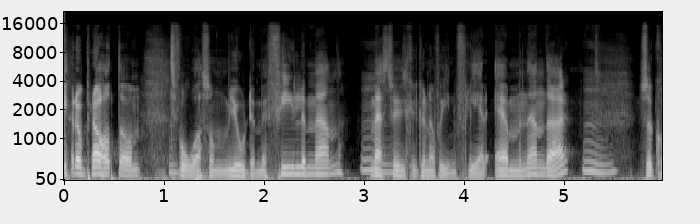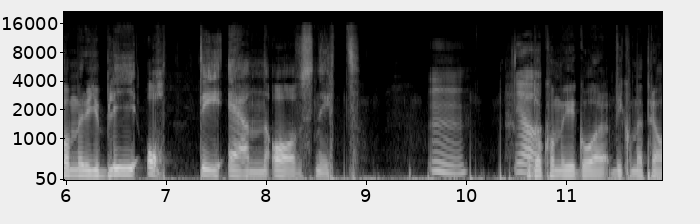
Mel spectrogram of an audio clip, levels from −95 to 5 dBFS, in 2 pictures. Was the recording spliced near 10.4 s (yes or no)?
yes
